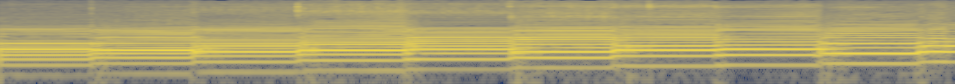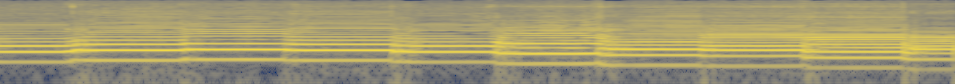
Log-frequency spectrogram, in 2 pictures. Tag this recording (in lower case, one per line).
playing bassoon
